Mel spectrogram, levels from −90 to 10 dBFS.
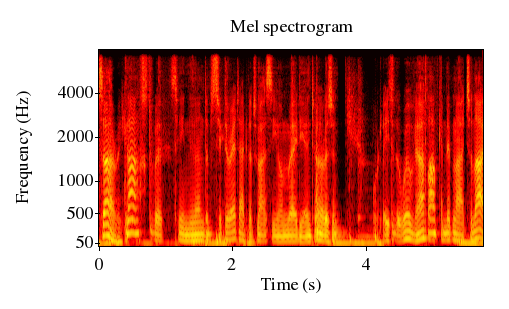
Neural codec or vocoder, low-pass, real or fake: codec, 16 kHz, 0.5 kbps, X-Codec, HuBERT features, trained on balanced general audio; 7.2 kHz; fake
